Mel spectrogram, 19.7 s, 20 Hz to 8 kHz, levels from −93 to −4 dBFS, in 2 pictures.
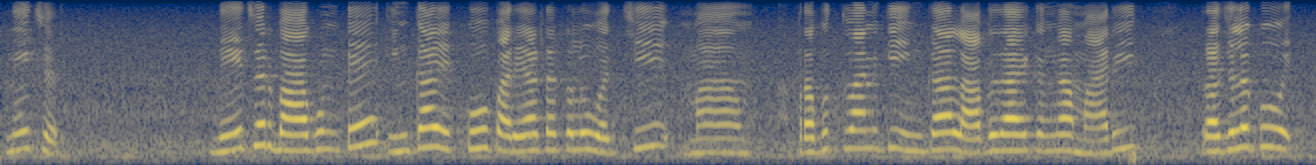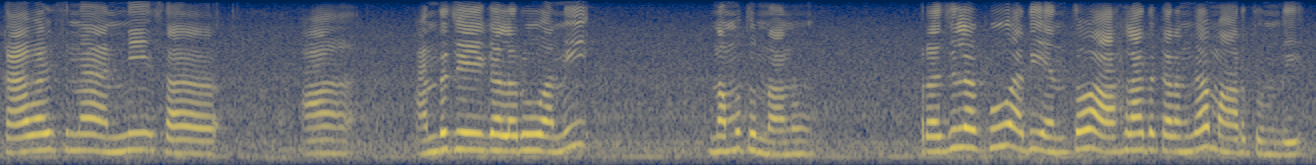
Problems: constant background noise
